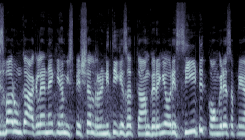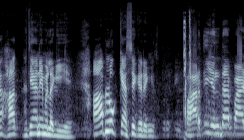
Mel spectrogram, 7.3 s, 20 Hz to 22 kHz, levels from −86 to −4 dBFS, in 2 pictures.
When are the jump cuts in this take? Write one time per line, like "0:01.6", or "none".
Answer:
0:06.4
